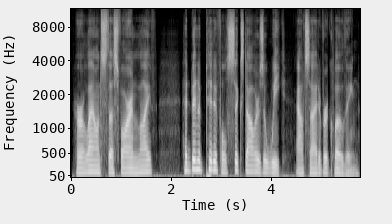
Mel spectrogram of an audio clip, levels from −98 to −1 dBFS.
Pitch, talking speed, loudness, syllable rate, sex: 110 Hz, 185 wpm, -18 LUFS, 5.5 syllables/s, male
